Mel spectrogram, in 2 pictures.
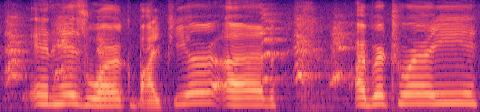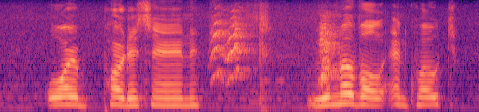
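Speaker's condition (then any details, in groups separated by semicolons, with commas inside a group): Cerebral palsy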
